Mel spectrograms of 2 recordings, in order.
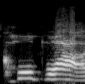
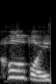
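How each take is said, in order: First: The name ends with a French-style ending. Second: The name ends like the English word boys. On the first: The speaker calls it right. "you're such an idiot, it's Corbois" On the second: The speaker calls it wrong. "I thought it was like Corboys"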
